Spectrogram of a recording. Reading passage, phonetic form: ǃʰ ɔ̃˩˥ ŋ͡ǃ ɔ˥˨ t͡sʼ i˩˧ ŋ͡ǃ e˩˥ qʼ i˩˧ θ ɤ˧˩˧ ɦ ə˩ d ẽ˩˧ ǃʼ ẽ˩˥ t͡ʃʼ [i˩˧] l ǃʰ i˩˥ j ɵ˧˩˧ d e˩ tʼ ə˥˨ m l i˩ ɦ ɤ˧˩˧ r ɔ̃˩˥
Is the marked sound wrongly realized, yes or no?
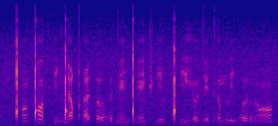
no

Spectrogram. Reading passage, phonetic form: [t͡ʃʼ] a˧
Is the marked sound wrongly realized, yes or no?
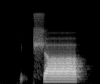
yes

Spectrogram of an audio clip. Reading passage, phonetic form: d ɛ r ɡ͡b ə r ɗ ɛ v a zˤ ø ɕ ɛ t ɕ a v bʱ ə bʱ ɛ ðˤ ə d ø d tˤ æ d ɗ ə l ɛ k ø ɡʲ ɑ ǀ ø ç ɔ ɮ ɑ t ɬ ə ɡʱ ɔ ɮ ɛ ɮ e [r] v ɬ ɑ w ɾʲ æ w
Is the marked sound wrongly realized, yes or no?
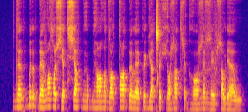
yes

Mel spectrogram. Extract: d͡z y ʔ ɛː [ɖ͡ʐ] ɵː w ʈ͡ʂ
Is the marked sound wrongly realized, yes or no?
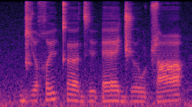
yes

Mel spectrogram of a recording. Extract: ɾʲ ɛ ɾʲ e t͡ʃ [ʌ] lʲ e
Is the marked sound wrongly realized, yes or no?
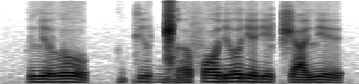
yes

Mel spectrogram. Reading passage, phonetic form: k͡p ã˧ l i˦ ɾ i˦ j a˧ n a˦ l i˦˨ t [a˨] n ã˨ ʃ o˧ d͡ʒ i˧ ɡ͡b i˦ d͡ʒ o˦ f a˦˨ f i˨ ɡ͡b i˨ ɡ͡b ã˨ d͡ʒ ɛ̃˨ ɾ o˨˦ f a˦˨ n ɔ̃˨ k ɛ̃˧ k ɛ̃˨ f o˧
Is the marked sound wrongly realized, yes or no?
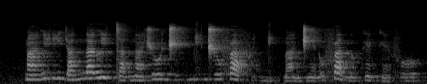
no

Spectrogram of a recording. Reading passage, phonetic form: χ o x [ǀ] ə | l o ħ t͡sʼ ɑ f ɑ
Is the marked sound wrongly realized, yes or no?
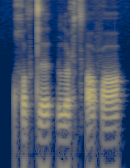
yes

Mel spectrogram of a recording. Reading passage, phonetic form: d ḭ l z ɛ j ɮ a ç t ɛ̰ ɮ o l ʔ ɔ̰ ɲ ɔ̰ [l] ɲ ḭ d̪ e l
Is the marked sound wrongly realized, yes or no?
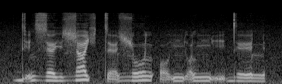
no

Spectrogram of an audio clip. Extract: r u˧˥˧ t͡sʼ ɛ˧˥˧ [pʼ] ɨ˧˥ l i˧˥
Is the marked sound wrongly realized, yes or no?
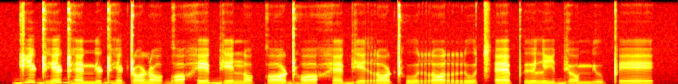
no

